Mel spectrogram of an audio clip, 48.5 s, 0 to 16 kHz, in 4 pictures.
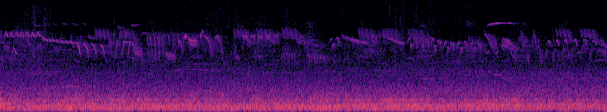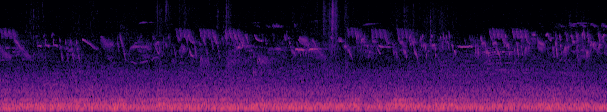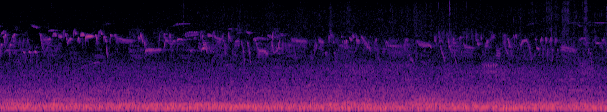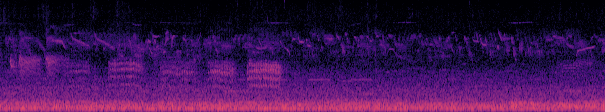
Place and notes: ...a continuation of the earlier recording made in this beautiful, peaceful field of sheep and birds.
Reading, UK, 1 May 2017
